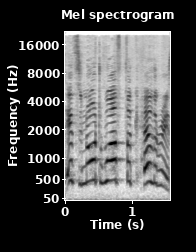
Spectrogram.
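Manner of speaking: put-on very high, stodgy little old lady, British. Quoting what Prue says when a bake is not up to par: Prue's stodgy old-lady British voice. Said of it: "like a stodgy little old lady British voice".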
